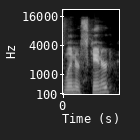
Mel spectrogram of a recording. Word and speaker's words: Lynyrd Skynyrd: Vinyl big restock of Lynyrd Skynyrd pronounced Leonard Skynyrd 38.99 Star Wars saga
